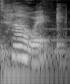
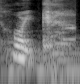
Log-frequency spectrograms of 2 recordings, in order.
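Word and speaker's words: Hawick: Now, some people pronounce it Howick, but a quick Google has taught me that people from Hoik tend to call it Hoik.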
